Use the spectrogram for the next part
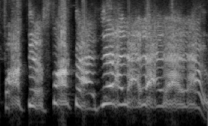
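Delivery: very high screechy bird voice; screaming cockatiel. Retold or imitated. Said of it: "They'll scream all day".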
